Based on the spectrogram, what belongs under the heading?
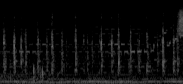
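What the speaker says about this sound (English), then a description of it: "Will somebody please answer that annoying phone?" An old-style telephone bell rings in a cartoon scene, a fast, rattling trill of repeated strikes at moderate volume that keeps going without a pause.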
